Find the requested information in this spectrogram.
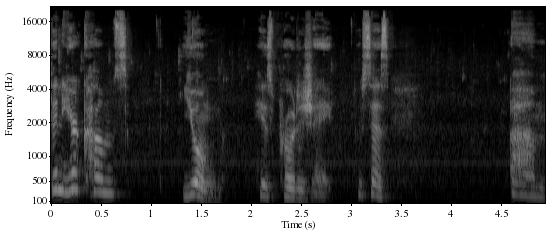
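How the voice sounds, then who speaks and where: A woman speaks at a fairly high pitch, somewhat breathy, with very wide pitch swings. Her pace is very slow, with long, frequent pauses. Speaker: university lecturer. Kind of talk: lecture. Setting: campus office, on video. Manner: animated.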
